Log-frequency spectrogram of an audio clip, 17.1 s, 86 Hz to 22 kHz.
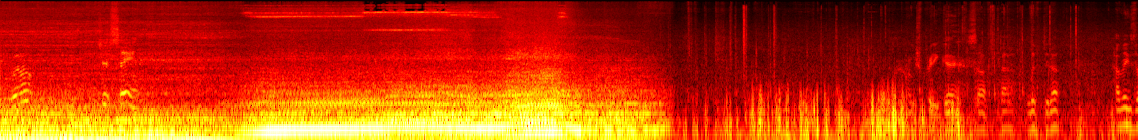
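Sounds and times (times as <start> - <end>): engine running with loud drone: 0.0 - 10.1.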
